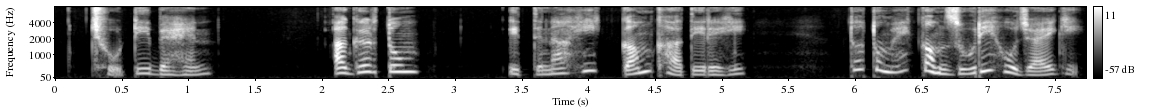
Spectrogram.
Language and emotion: Urdu, fearful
